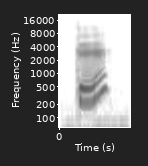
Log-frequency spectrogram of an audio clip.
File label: "que", Spanish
